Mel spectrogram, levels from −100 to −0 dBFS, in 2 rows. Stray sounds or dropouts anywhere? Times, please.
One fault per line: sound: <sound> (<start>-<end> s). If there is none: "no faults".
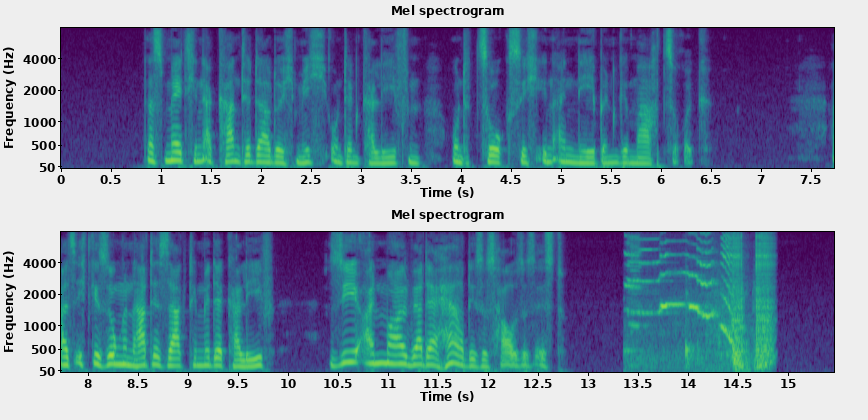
sound: squeak (13.4-14.9 s)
